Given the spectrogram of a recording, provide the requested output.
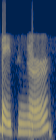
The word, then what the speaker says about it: Basinger: Yes, it was Kim Basinger. Am I saying her name right? – Yes, you are.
